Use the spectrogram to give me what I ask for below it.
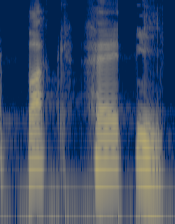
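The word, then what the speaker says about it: Park Hae-il: You don't pronounce the R, Franco, when you say Park They Hae don't. Il, Park Hae Il.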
